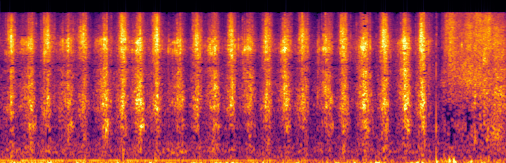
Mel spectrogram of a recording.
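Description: A partly full glass Maxwell House instant coffee jar with a blue plastic lid is held in one hand and shaken and turned near the mic. The granules make bright, hissy rattles in a steady rhythmic pulse, about two to three shakes per second, with a soft, low hum underneath. The clip ends with a longer continuous slide of granules.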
